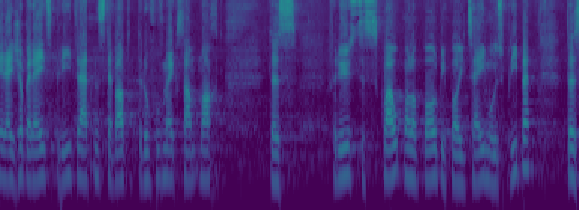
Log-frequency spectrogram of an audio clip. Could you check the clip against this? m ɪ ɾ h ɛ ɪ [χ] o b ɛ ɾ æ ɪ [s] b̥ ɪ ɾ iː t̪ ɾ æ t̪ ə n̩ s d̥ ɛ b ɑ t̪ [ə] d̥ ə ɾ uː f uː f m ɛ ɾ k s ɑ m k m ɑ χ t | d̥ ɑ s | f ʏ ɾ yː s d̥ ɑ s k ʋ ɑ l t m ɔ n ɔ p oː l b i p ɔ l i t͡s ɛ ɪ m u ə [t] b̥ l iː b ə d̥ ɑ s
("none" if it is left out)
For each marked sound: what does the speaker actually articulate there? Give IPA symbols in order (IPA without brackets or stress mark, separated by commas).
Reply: ʃ, t͡s, ə, s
